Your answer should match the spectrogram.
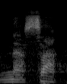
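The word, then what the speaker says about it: נסה: detentar viene de la palabra hebrea NASA como NASA pero con acento en la en la última NASA Y esto es exigir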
